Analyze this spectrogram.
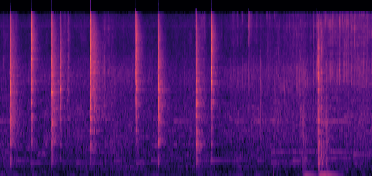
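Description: A plastic spoon knocking sharply against a plate and pan as jujube berries are pushed off the plate into hot jaggery syrup, about two knocks a second, then a longer, louder scrape and stir in the pan about six seconds in.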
